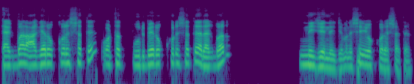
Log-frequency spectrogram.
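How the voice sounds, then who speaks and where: A man teaching an online Quran reading class, slowly drawing out letter sounds to demonstrate them. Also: fairly high pitch, fairly bright tone, no room sound, clean studio sound. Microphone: headset or computer mic on an online class call.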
